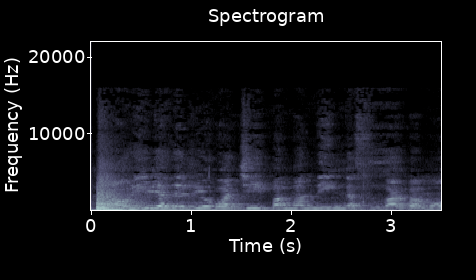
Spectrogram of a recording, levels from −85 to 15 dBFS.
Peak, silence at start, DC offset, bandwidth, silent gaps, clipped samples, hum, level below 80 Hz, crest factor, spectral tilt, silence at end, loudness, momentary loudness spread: 0 dBFS; 0 s; under 0.1%; 12.5 kHz; none; under 0.1%; none; -26 dBFS; 22 dB; -7 dB/octave; 0 s; -25 LUFS; 12 LU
